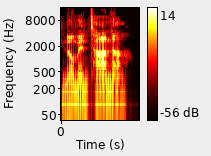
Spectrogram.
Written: Nomentana

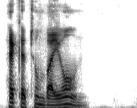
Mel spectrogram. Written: Hekatombaion

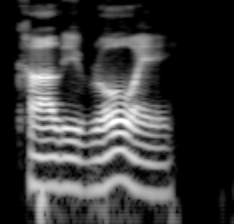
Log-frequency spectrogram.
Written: Kallirrhoe

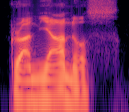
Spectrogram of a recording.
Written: Granianus

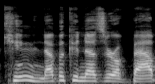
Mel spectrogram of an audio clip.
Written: Nebuchadnezzar of Babel

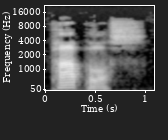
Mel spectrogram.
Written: Pappos

